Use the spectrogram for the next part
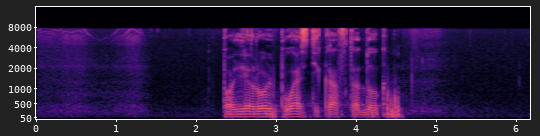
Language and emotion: Russian, neutral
